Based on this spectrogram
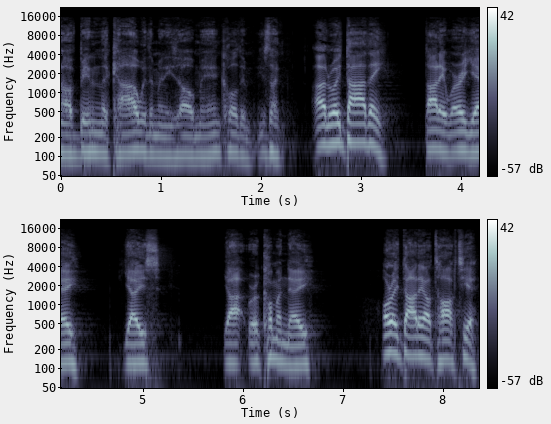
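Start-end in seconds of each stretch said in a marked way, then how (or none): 2.5-8.3 imitated tough Northern Irish son on the phone; Northern Irish accent. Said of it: "in Northern Ireland".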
